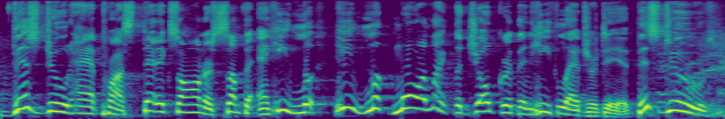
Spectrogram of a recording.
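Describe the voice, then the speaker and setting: Over music in the background, a man with a high pitch talks at a moderate pace, his pitch swinging very widely. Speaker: stand-up comedian. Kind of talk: stand-up comedy set. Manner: calm.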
